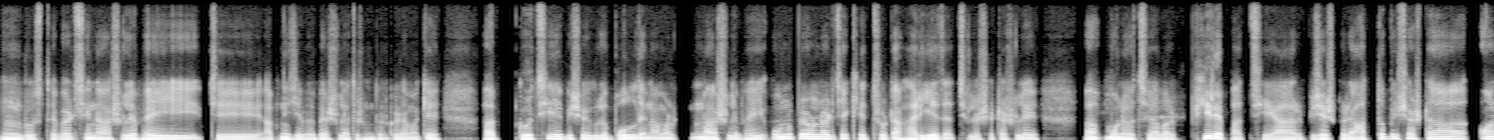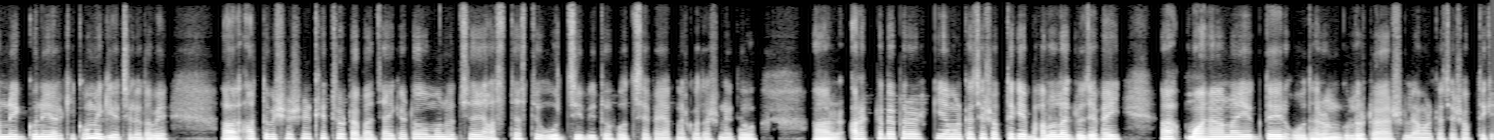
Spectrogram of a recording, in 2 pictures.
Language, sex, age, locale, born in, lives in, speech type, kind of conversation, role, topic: Bengali, male, 20-24, bn-BD, Bangladesh, Bangladesh, conversation, advice, user, আপনি কি আপনার সৃজনশীল কাজের তীব্র সমালোচনা পাচ্ছেন?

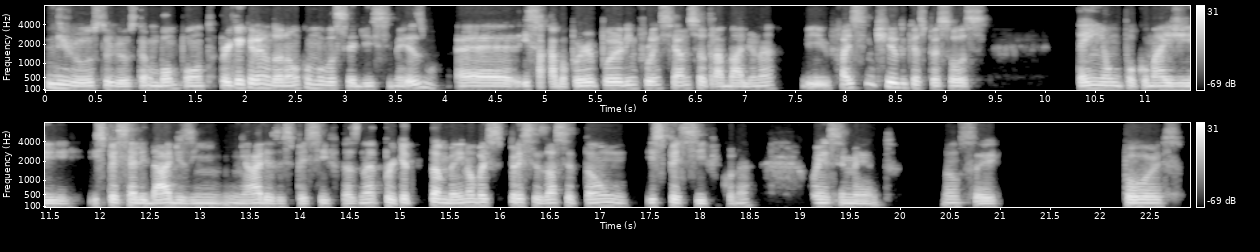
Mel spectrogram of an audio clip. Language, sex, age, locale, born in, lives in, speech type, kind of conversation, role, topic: Portuguese, male, 30-34, pt-BR, Brazil, Spain, conversation, unstructured, none, Como você imagina sua carreira daqui a dez anos?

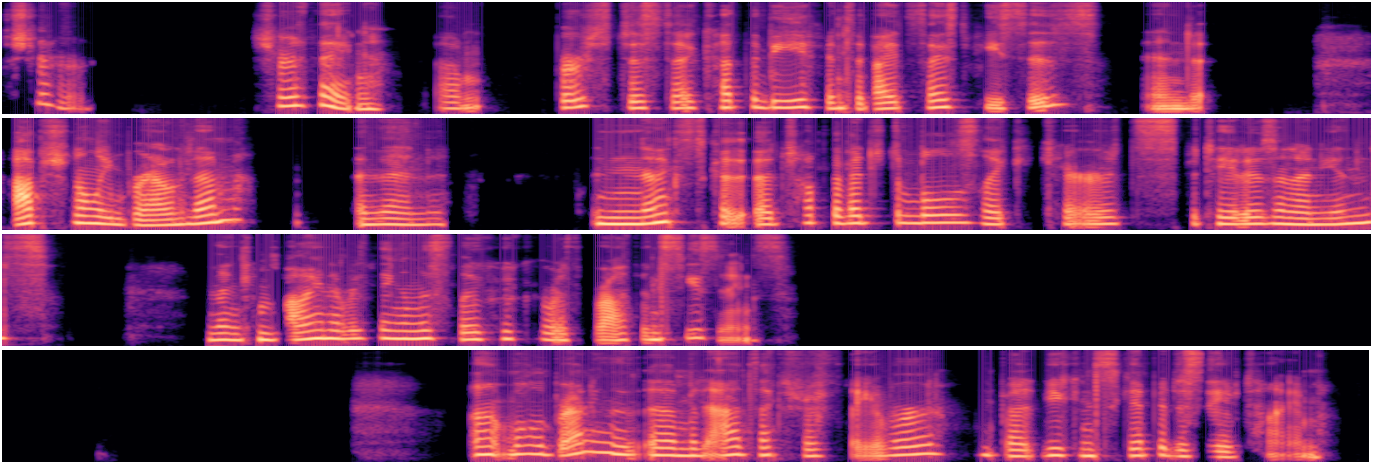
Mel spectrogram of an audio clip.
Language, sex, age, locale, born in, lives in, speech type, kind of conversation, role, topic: English, female, 40-44, en-US, United States, United States, read, expert-assistant, expert, How to cook beef stew in a slow cooker?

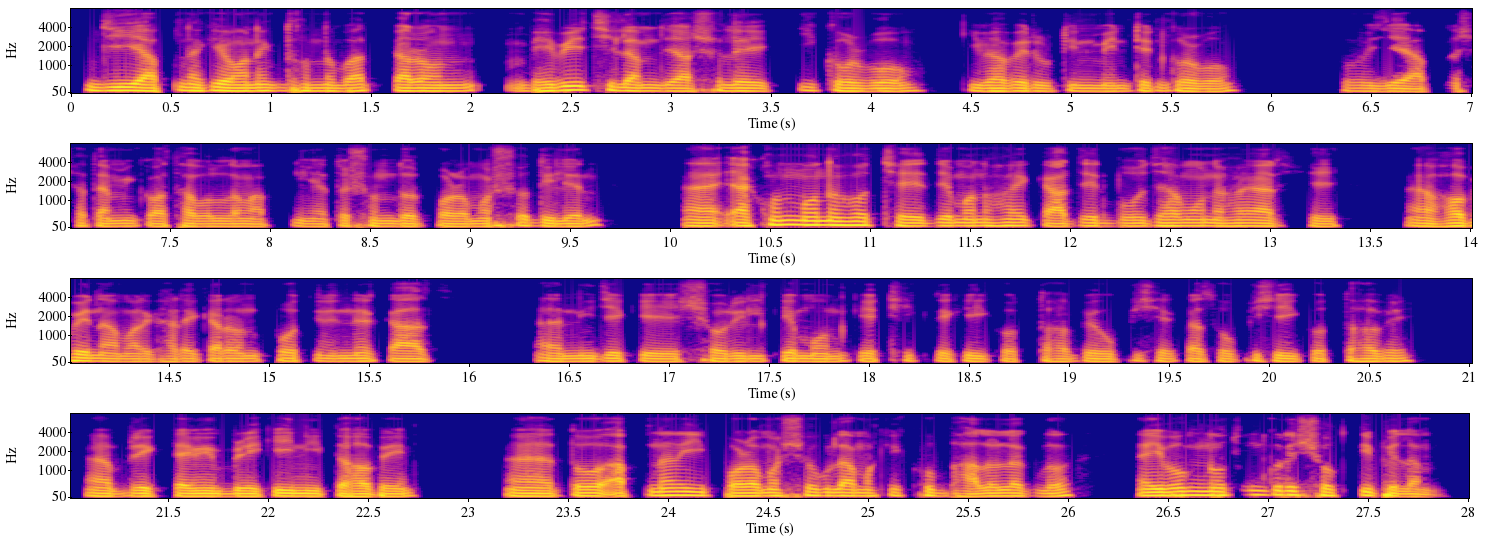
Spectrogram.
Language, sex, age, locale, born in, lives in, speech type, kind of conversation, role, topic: Bengali, male, 25-29, bn-BD, Bangladesh, Bangladesh, conversation, advice, user, প্রতিদিন কাজ জমে যায়, সময়মতো শেষ করতে পারি না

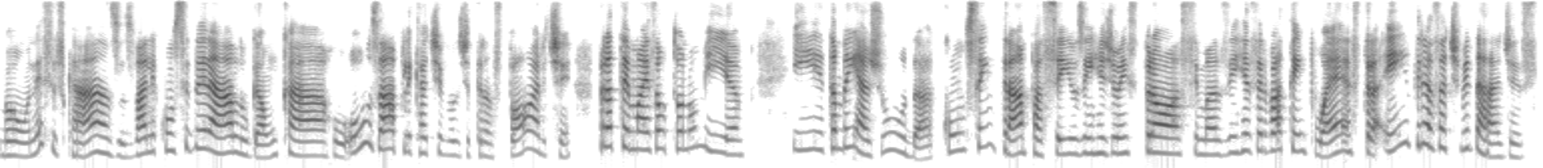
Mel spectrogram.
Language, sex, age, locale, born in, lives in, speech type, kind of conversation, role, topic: Portuguese, female, 40-44, pt-BR, Brazil, United States, read, expert-assistant, expert, Como identificar se estou sendo realista ou otimista demais na hora de planejar os passeios e trajetos de uma viagem?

